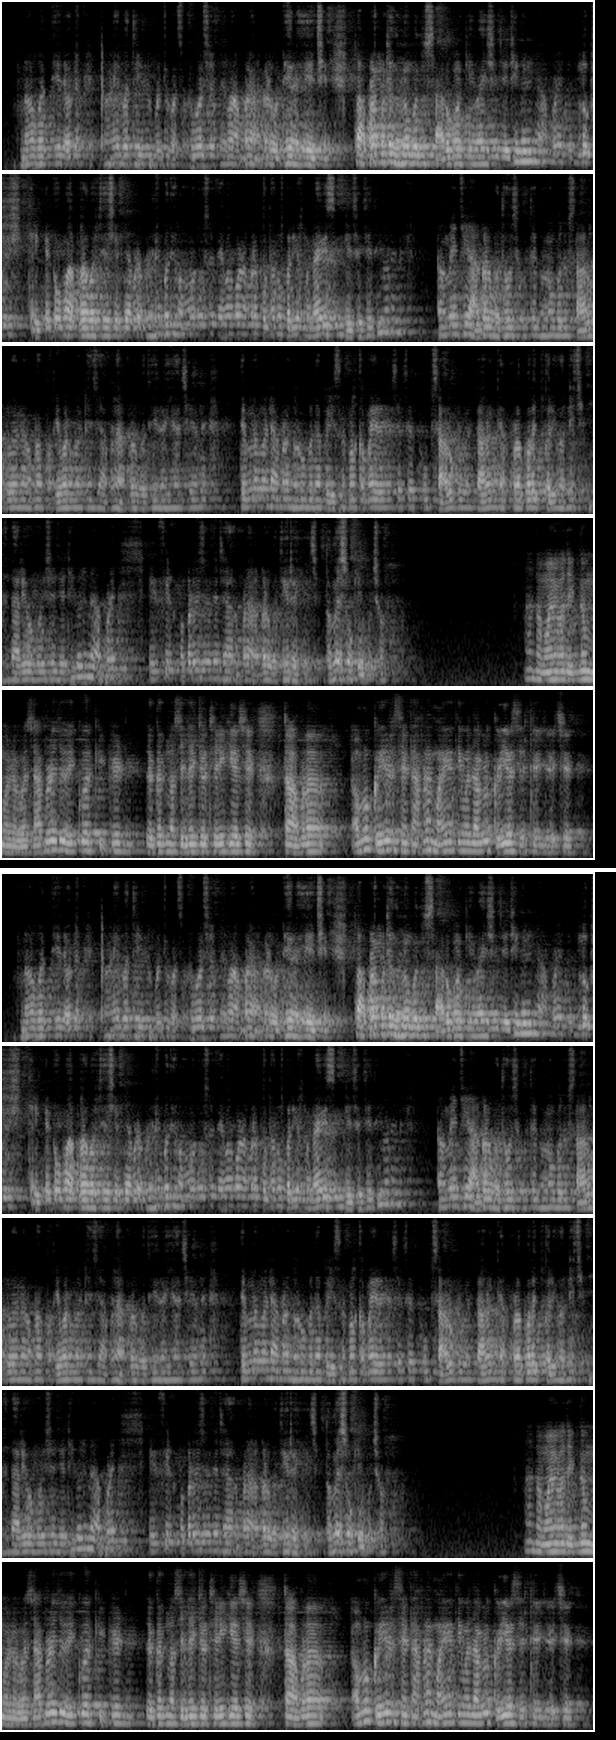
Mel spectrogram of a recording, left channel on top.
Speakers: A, on the left; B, on the right.
A: ન વધી અને ઘણી બધી એવી બધી વસ્તુઓ છે જેમાં આપણે આગળ વધી રહીએ છીએ તો આપણા માટે ઘણું બધું સારું પણ કહેવાય છે જેથી કરીને આપણે જેટલું ક્રિકેટોમાં આગળ વધીએ છીએ એટલે આપડણે ઘણી બધી રમતો છે તેમાં પણ આપણે પોતાનું કરિયર બનાવી શકીએ છીએ જેથી કરી ને તમે જે આગળ વધો છો તે ઘણું બધું સારું કેવાય અને આપણા પરિવાર માટે જે આપણે આગળ વધ રહ્યા છે અને તેમના માટે આપણે ઘણું બધા પૈસા પણ કમાઈ રહ્યા છે ખુબ સારું કેહેવાય કારણ કે આપણા પર જ પરિવાર ની જીમે દારીઓ હોય છે જેથી કરીને આપણે એવી ફિલ્ડ પકડવી જોઈએ કે જ્યાં આપણે આગળ વધી રહીએ છીએ તમે શું કેવું છો?
B: હા તમારી વાત એકદમ બરાબર છે આપણે જો એકવાર ક્રિકેટ જગતમાં સિલેક્ટ જો થઈ ગયા છે તો આપડા આપણું કરિયર સેટ આપણે માનીયે તેમ આપણું કરિયર સેટ થઈ જાય છે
